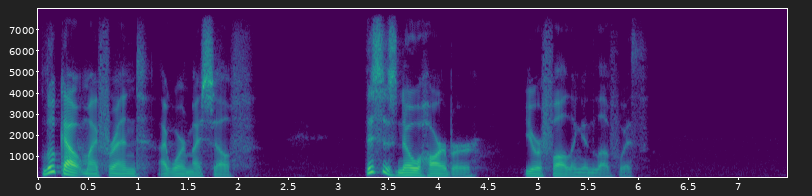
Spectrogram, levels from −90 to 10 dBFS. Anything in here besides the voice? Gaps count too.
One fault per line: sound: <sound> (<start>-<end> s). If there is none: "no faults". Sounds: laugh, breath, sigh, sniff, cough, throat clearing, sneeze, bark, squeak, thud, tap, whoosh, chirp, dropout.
no faults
